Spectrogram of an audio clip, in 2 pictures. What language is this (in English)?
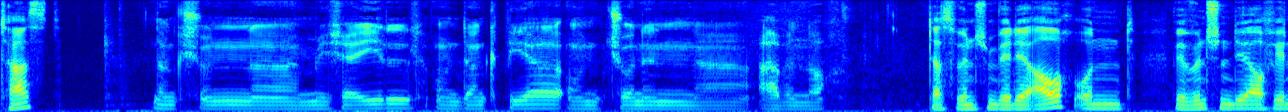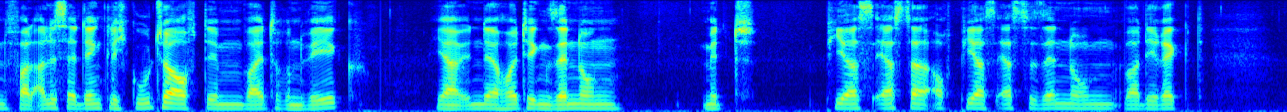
German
